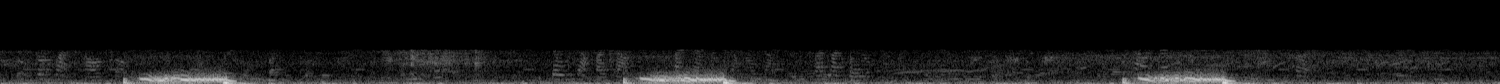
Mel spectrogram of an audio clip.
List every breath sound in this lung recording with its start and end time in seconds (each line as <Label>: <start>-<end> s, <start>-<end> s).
Inhalation: 1.15-2.34 s, 6.18-7.37 s, 11.20-12.38 s
Wheeze: 1.15-2.34 s, 6.18-7.37 s, 11.20-12.38 s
